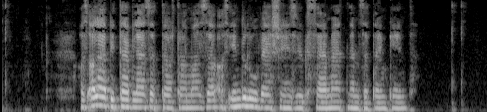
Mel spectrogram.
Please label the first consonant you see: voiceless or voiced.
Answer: voiced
